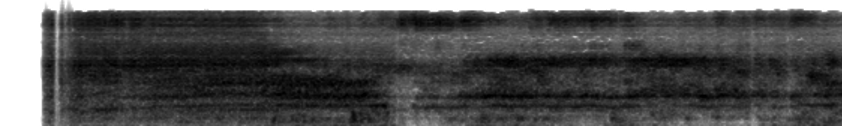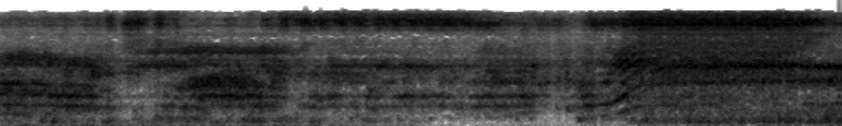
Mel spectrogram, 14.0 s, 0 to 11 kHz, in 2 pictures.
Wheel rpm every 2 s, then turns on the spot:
30, 70, 70, 70, 70, 70, 140.
none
